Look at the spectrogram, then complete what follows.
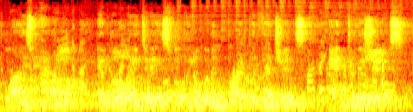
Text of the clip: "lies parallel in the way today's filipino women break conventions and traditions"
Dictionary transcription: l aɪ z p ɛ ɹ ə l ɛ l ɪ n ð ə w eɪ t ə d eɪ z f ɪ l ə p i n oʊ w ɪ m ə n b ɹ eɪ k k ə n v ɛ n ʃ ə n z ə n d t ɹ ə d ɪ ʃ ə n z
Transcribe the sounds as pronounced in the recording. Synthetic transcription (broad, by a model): l aɪ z p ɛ ɹ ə l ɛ l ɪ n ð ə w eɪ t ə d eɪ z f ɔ ə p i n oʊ w ɪ m ə n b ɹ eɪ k k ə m v ɛ n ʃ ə n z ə n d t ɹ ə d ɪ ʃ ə n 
